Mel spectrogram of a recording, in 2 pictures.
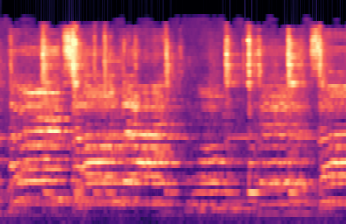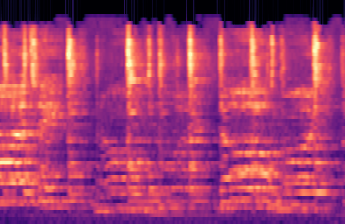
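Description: Two young women singing together into microphones, with a ukulele strummed in steady rhythm underneath.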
